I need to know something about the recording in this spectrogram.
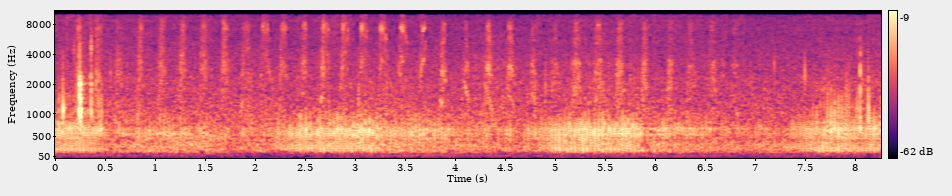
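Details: Soft purring from four-month-old kittens Sheba and Carla as they suck on Sheba's long fur, missing their mother. Clear purr swells rise and fall about every two to three seconds, with light slurping clicks above.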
